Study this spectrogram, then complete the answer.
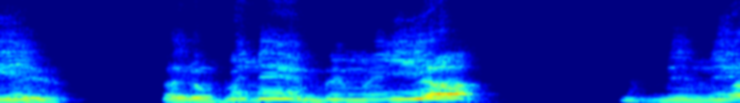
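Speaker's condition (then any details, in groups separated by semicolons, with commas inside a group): Cerebral palsy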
